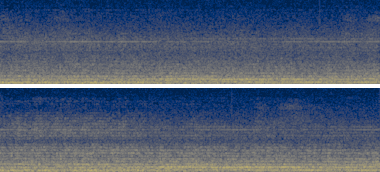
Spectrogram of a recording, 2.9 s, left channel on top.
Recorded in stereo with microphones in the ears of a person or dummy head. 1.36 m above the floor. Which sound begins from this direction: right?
An aircraft, at 0.0 s.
